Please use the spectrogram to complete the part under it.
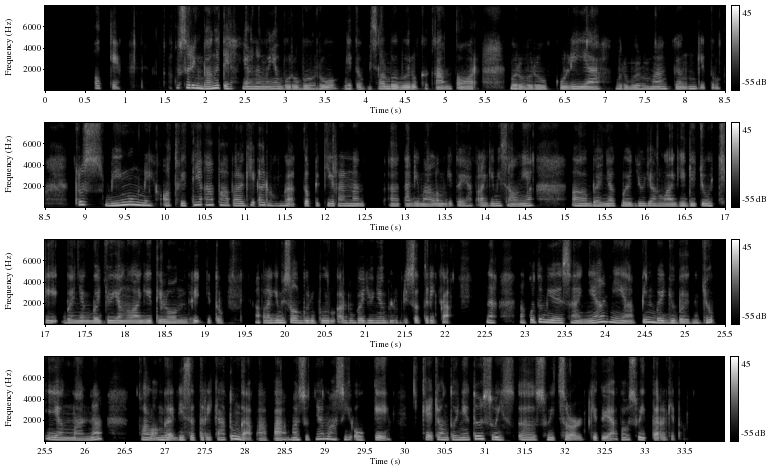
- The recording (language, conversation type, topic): Indonesian, podcast, Bagaimana cara kamu memadupadankan pakaian untuk sehari-hari?
- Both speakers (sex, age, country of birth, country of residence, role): female, 20-24, Indonesia, Indonesia, guest; male, 30-34, Indonesia, Indonesia, host
- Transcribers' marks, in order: in English: "outfit-nya"; in English: "sweat shirt"; in English: "sweater"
